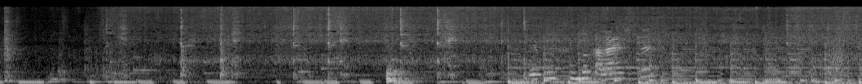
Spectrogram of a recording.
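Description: Onion-paste and spice masala with tomato sauce sizzling in hot oil in a pan as it is stirred, the spoon scraping the pan in repeated short strokes. The masala is being fried down before salt and water go in.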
